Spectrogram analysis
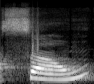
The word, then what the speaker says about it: são: E aqui, ó, vamos colocar são, pronunciado pelo nariz, muito, que é um ditongo que nasaliza esse i, né, muito. Então, são, muito, pronunciados aí pelo nariz, vamos colocar mais um, coração.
